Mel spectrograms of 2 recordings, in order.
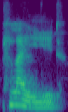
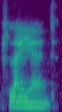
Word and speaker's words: played: on the basketball team the e after play is silent we just we we get rid of the e in the e d regular ending so it's I played not I play it we would also have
